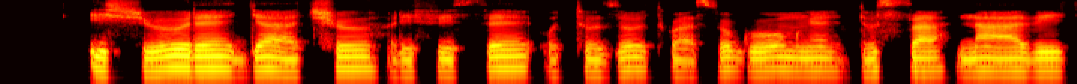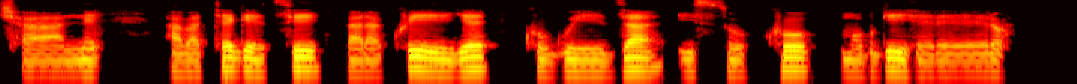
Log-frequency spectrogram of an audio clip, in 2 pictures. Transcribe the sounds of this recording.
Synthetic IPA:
iʃuːɾe̞ɾɟaːt͡ʃuɾifise̞utʰuzutwaːsuɡuːmŋe̞dusanaːβit͡ʃaːne̞ | aβatʰe̞ɡe̞t͡si | βaɾakʰwiːje̞ | kʰuɡwiːzaisukʰu | mubɡiːhe̞ɾe̞ɾo̞

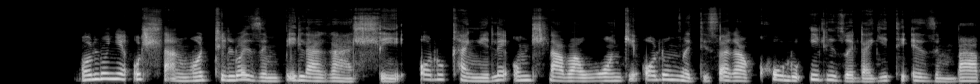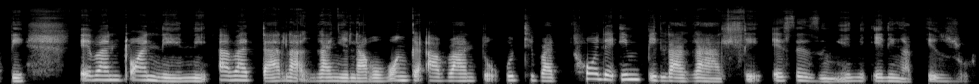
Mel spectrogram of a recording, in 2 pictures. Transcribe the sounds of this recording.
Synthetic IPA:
ŋoluɲɛʔuɬa̰ŋotʰilwɛzempʼilaɣaɬɛolukʰaŋɛlɛʔum̩ɬaβawɔŋkʼɛ̰ʔoluŋ͡ǀed̥ʱisaɣakʰuluilizwɛlaɣitʰiʔezimbab̥ʱwɛɛβantʼwaneniaβad̥ʱala̰ɣaɲɛlaβɔβɔ̰ŋkʼɛ̰ʔaβantʼṵɣutʰiβatʰɔlɛʔimpʼilaɣaɬɛ̰ɛseziŋḛniʔeliŋap̚ʰḛzṵːlu

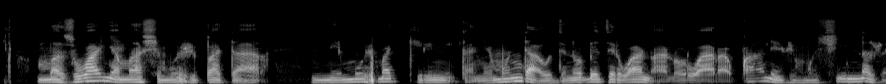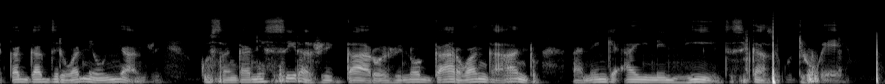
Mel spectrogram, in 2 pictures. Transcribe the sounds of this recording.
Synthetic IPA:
mazuwaɲamaʃemuʐipatara̰ | ne̞mumakirinḭka̰ne̞mundaud͡zino̞ɓe̞t͡se̞rwan̤ṵa̰no̞rwa̰ra̰kane̞ʐimweʃinaʐakaɡʱad͡zirwane̞uɲa̰nʐikusaŋɡanisiɾaʐiɡʱaɾo̞ʐino̞ɡʱarwaŋɡaːndʱuane̞ŋɡe̞ʔaine̞niid͡zisikazekutiɦweːje

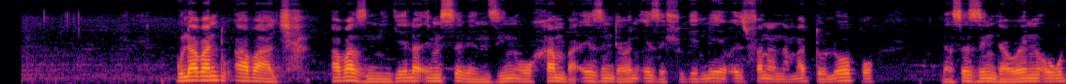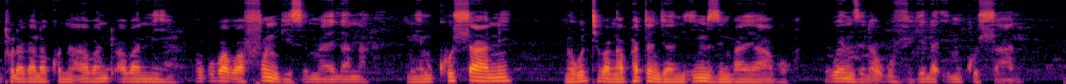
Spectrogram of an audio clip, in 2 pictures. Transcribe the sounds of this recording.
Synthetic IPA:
ɣulaβantʼuʔaβat͡ʃʼḁː | βaziniɣɛlaʔem̩sɛβend͡zʱiniwoɣuhambʱa̰ʔezindʱawenḭɛzeɬuɣɛnɛjɔezifananamad̥ʱɔlɔb̥ʱɔ | lasezindʱawenioɣutʰɔlaɣalakʰɔnaːβantʼuaβaneŋiuɣuβaβafundʱisɛmajɛlana | ŋem̩kʰuɬanɛ | noɣutʰiβaŋapʰatʰand͡ʒʱaniimizimbʱajaβɔ | uɣwɛnd͡zʱɛlauɣuviɣɛlaʔimikʰuɬaːnɛ

